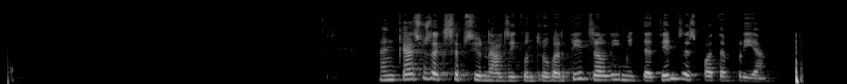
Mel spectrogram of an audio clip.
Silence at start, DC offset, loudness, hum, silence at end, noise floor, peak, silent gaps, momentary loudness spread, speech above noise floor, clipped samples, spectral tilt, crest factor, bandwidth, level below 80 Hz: 3.8 s; under 0.1%; -29 LUFS; none; 0.45 s; -78 dBFS; -4 dBFS; none; 8 LU; 49 dB; under 0.1%; -5 dB/octave; 28 dB; 11.5 kHz; -64 dBFS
